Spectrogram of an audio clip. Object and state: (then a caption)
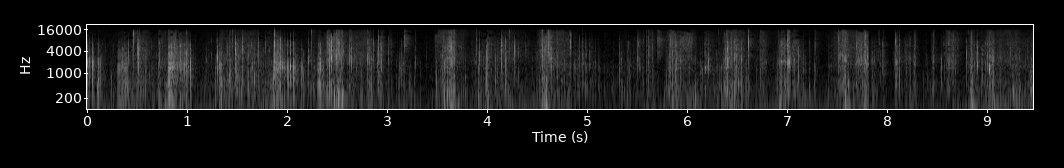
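Plastic mailer bag crinkled by fingernails. Long black nails scratch and rub an orange plastic mailer bag wrapped around a box, partly turned to its taped side. The result is a steady stream of dense, bright crinkling and scratching with quick bursts that rise and fall and almost no low end.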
